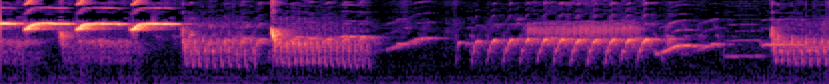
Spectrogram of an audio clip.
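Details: Canary song mixing three sharp high chirps, a low buzzy rattle, a quiet rippling trill, and a final flat note.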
